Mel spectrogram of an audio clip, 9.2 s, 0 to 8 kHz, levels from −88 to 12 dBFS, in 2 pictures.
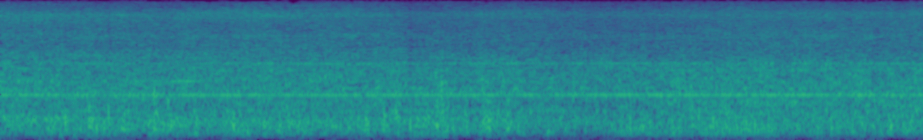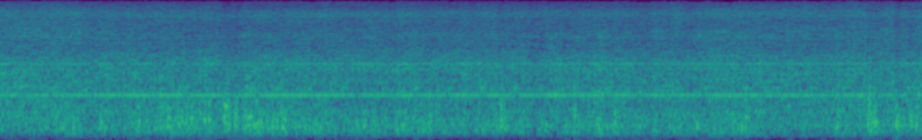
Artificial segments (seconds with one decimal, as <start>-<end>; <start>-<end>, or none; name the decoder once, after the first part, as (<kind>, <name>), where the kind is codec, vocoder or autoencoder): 6.4-7.2 (autoencoder, DAC-VAE)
